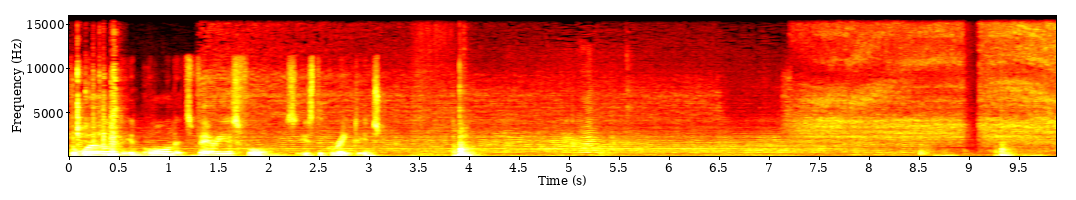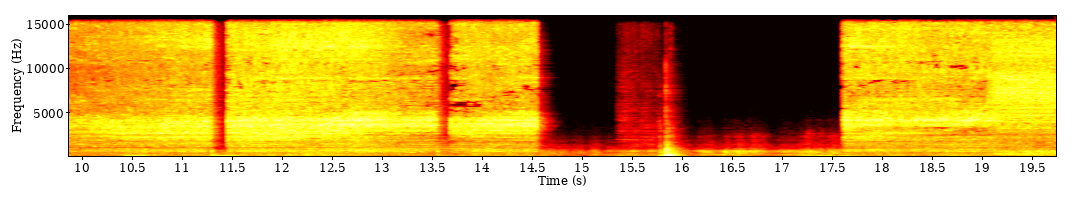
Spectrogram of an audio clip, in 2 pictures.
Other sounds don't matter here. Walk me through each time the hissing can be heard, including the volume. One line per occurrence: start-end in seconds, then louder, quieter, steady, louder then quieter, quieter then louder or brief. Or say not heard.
0.0-14.6 quieter then louder
17.6-19.6 brief.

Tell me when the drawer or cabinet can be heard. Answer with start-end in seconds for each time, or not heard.
3.4-4.0, 8.8-9.5, 15.3-16.0.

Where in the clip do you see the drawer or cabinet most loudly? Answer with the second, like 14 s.
4 s.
